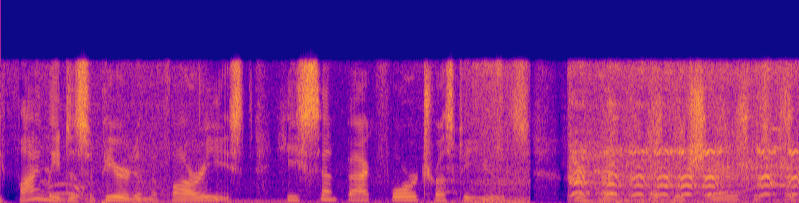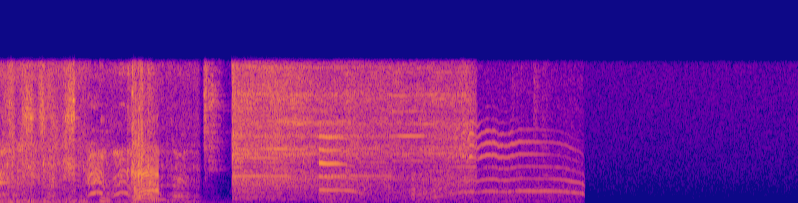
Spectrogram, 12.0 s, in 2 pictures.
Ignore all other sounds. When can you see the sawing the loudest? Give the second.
7 s.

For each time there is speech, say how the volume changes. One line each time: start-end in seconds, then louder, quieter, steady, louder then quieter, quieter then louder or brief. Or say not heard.
0.0-7.5 quieter.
